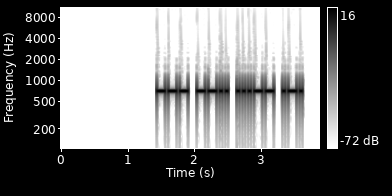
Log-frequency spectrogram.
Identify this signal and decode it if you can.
Morse code, heard as a keyed tone, about 28 wpm, 700 Hz. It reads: OZ3R
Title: DXCC-100 Call Signs - 4 Characters - Repeated 2x - 28wpm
